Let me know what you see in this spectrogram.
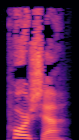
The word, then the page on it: Porsche: /ˈpɔːr.ʃə/; American English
